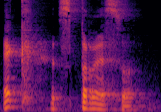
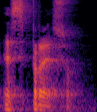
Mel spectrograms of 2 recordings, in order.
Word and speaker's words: эспрессо: Экспрессо. Экспрессо. Да, такая. Кофе называется эспрессо. Эспрессо. Не надо говорить экспрессо.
